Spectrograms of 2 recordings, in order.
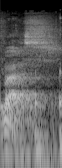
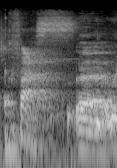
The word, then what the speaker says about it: Kvass: Kvass. – Kvass.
